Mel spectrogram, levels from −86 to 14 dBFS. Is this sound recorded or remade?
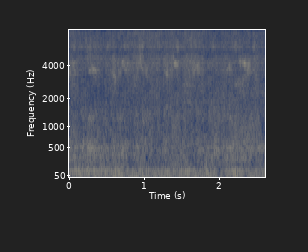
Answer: remade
